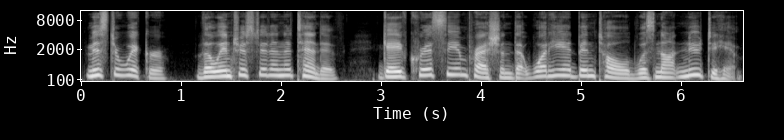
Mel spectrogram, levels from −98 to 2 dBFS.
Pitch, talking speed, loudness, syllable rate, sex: 210 Hz, 190 wpm, -18 LUFS, 5.2 syllables/s, female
